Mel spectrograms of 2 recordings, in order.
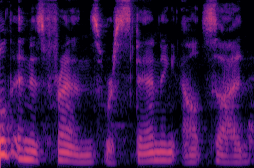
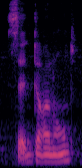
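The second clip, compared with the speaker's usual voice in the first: usual speaking voice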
